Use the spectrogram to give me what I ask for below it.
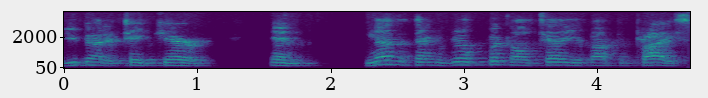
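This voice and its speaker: Speaking with an American accent, a man uses a fairly high pitch and a monotone, flat intonation. His pace is moderate and his loudness very even. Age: 80s+. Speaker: guest ranch owner. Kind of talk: public meeting presentation. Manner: folksy, conversational.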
